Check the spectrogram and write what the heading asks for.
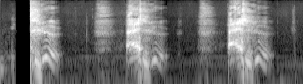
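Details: Person who sneezes a lot, not thought to be allergies, just woke up: three loud, voiced sneezes, each preceded by a short in-breath, repeating about every one and a half seconds.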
